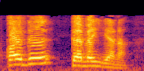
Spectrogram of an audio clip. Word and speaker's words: قد تبين: كذلك قوله تعالى قد تبين، التقت هنا الدال والتاء وهما من المخرج نفسه، فنحول الدال إلى تاء ثم ندغم التاء في التاء، فيصير النطق بتاء مشددة ولا يبقى للدال أثر. هكذا قد تبين الرشد من الغي، قد تاء ولم يعد هناك دال، ولكن لاحظوا يا إخوة هذا في حال الوصل فقط، أما لو وقفنا فنقول قد، قد بالدال الواضحة.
